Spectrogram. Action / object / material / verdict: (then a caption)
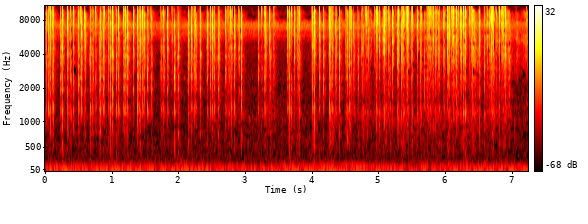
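tap / plastic claw hair clip / plastic / none. Long nails tap and scratch the ridged teeth of a small, hollow black plastic claw hair clip. The result is a rapid string of dry, bright clicks and scrapes with almost no ring, over a faint low rumble.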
